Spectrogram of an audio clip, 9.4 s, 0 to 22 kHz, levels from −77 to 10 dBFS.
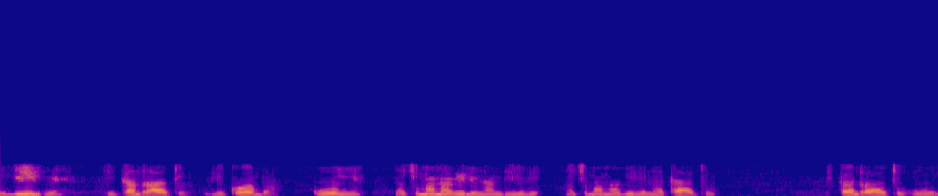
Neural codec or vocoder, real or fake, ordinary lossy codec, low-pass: codec, 44.1 kHz, 3.4 kbps, Pupu-Codec; fake; none; 3.6 kHz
